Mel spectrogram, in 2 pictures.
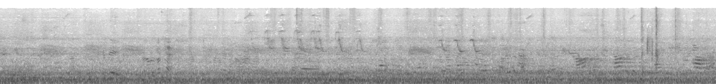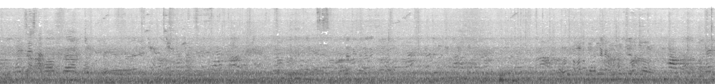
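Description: A train rolls steadily past, its wheels rumbling and clattering on the rails.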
